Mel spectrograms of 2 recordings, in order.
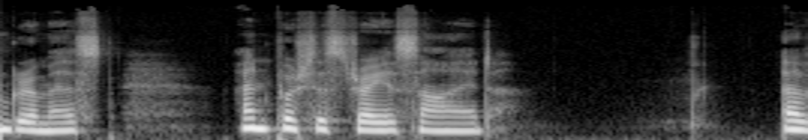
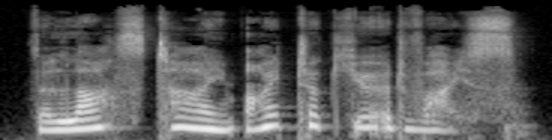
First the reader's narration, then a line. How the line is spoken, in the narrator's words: he hissed, dropping his voice to a low whisper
